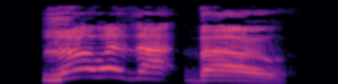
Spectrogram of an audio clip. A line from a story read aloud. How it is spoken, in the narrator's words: a voice shouted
